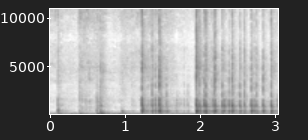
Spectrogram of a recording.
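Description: Fingertips tap quickly on the cover of a hardcover Hardy Boys book. The light, dry taps come in an uneven patter, sparse at first and then in denser bursts. Each tap dies away almost at once.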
